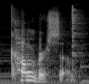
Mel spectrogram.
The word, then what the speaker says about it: cumbersome: The next word is cumbersome. The word cumbersome has 3 syllables, and the stress is on the first syllable. Cumbersome. Cumbersome.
